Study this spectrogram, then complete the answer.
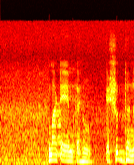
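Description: An elderly man chants slowly, close by.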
